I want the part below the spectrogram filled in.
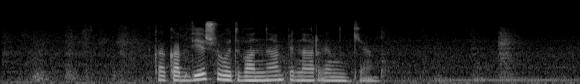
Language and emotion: Russian, neutral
